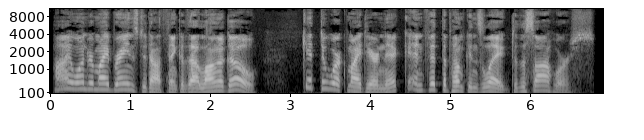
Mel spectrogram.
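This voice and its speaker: A man's voice: sits high, very animated, moderate pace, creaky, no room sound, pitched above the performer's own voice, full character voice. A man voicing a genial, slightly vain male scarecrow. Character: proud straw-stuffed male scarecrow.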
